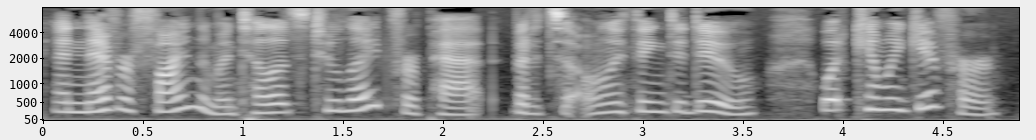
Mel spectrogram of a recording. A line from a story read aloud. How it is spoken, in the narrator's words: sighed Cecily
